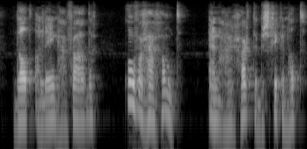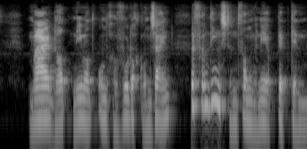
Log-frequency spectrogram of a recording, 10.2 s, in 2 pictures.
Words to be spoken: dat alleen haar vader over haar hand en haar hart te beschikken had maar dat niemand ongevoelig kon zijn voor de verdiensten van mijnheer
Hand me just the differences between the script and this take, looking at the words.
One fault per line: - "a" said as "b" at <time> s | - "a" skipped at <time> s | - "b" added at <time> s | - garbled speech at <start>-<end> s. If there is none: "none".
- "voor" skipped at 8.1 s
